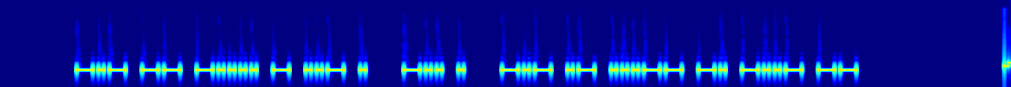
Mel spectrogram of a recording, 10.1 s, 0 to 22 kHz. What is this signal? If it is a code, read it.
Morse code, heard as a keyed tone, about 22 wpm, 700 Hz. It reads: KM6TUE DE KA3NXM
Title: USA Callsign DE Callsign 22wpm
